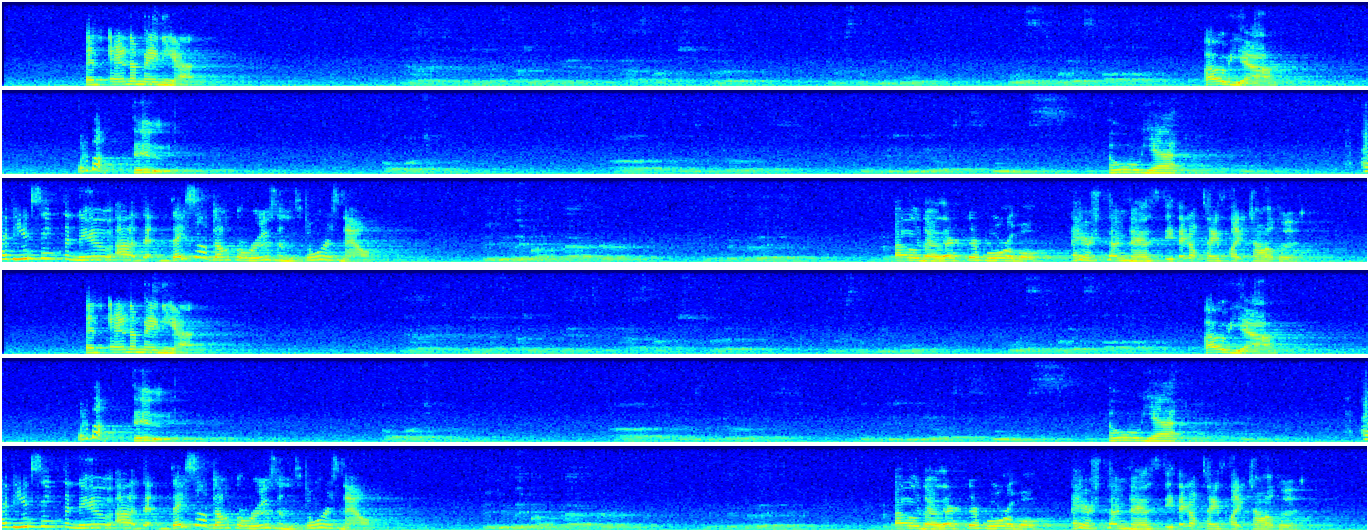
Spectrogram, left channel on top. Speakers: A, on the right; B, on the left.
A: and Animaniacs.
B: Have you s- yeah, Animaniacs. I didn't get into them as much, but they were still pretty cool. The voices were like spot on
A: Oh
B: for
A: yeah.
B: all of them.
A: What about food?
B: A bunch of food. Uh, Dunkaroos, Kudos, the good 3D Doritos, the swoops,
A: Oh yeah.
B: lots of drinks too.
A: Have you seen the new uh th they sell Dunkaroos in the stores now.
B: They do. They brought them back. They're they're good. They're definitely
A: Oh no,
B: good.
A: they're they're
B: But
A: horrible. They are so nasty. They don't taste like childhood.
